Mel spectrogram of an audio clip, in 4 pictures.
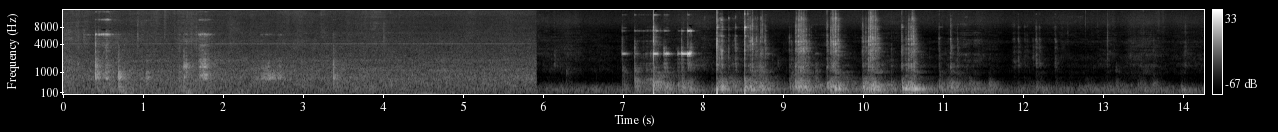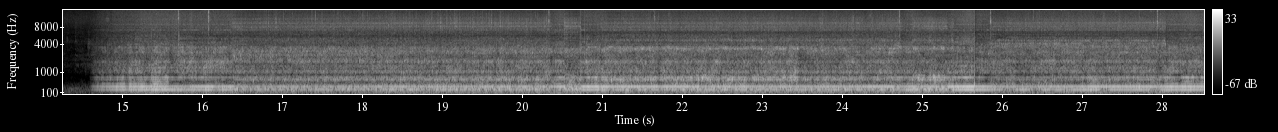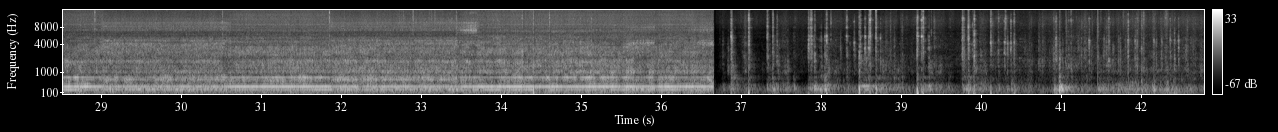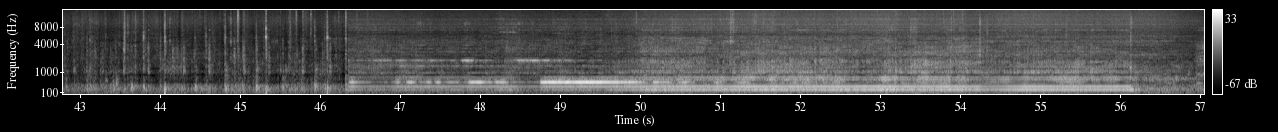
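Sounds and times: metal clicks and knocks: 0:07.0 - 0:12.6, 0:36.7 - 0:42.6
metal lathe running: 0:14.7 - 0:36.7, 0:46.4 - 0:56.9.

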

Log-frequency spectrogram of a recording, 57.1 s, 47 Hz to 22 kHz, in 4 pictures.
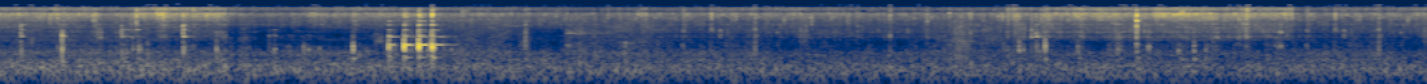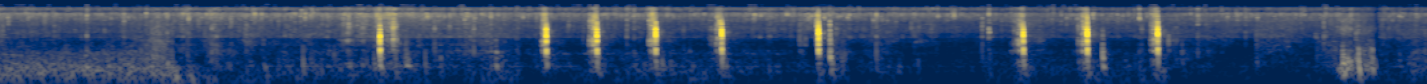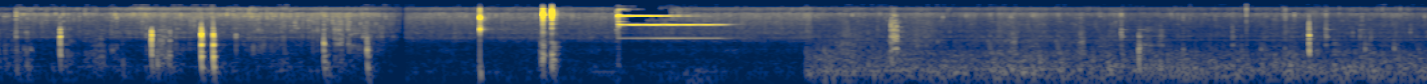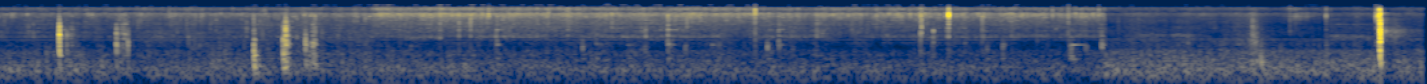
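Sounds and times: fire crackling: 0:00.0 - 0:32.7, 0:36.5 - 0:57.0
food sizzling in a pot: 0:00.0 - 0:57.0
metallic clink: 0:34.8 - 0:36.0.

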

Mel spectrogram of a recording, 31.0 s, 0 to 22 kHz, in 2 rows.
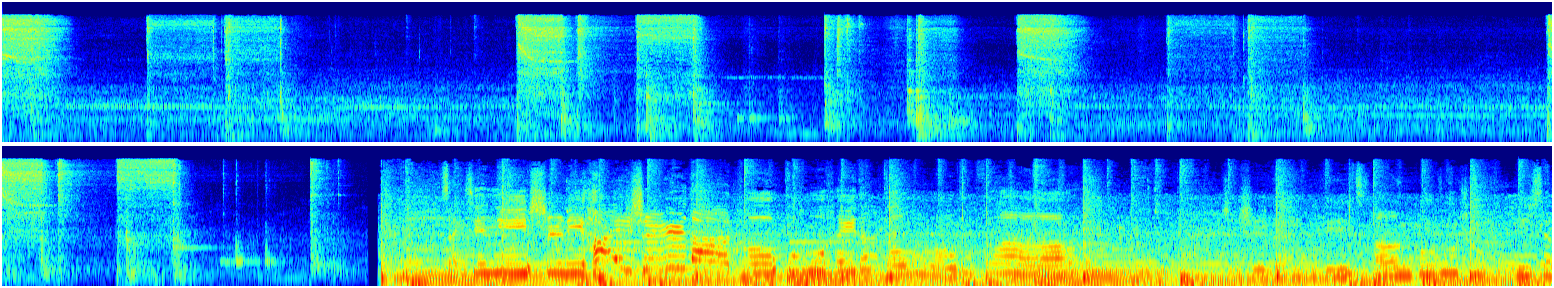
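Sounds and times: pneumatic cylinder clacks: 0:00.0 - 0:00.8, 0:01.4 - 0:03.1, 0:04.1 - 0:11.0, 0:11.6 - 0:13.2, 0:15.4 - 0:19.1
short air hiss: 0:00.0 - 0:00.8, 0:05.2 - 0:07.0, 0:10.2 - 0:10.9, 0:15.4 - 0:17.3
faint machine hum: 0:00.0 - 0:06.3.

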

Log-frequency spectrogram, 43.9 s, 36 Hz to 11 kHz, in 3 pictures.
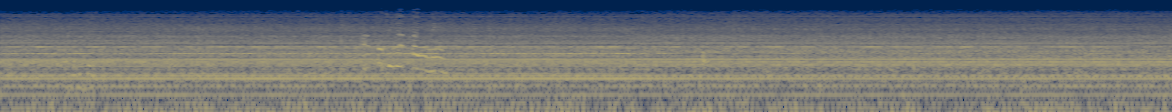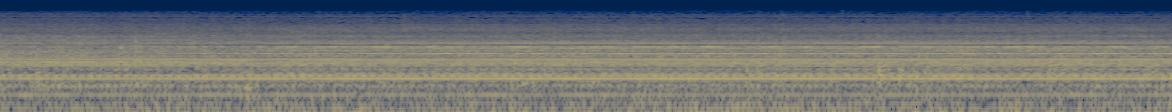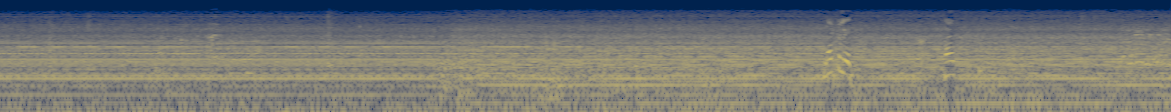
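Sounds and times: engine droning steadily: 0:00.0 - 0:43.9.

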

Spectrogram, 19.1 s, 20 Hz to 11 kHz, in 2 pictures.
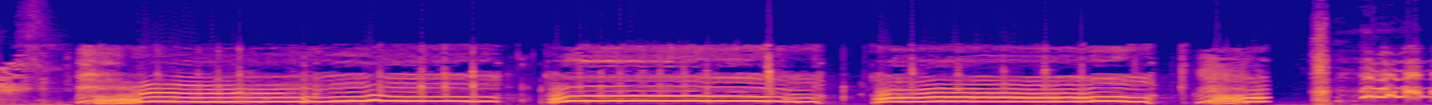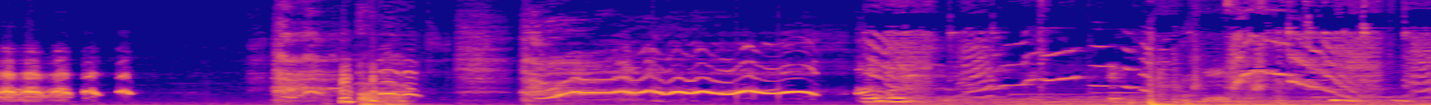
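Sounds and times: dog howling and yowling: 0:13.4 - 0:19.0.

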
